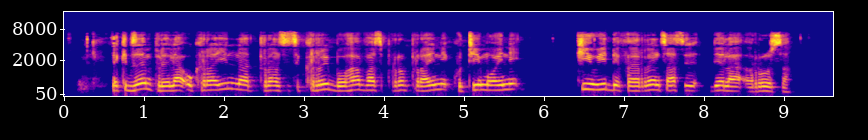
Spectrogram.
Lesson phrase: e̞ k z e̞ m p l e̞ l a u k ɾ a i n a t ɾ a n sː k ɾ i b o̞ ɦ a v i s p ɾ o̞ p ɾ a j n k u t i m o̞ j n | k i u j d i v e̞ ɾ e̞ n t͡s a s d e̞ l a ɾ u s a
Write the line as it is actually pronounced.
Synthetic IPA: e̞ k z e̞ m p l e̞ l a u k ɾ a i n a t ɾ a n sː k ɾ i b o̞ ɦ a v a s p ɾ o̞ p ɾ a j n k u t i m o̞ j n | k i u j d i f e̞ ɾ e̞ n t͡s a s d e̞ l a ɾ u s a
